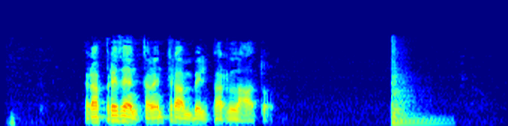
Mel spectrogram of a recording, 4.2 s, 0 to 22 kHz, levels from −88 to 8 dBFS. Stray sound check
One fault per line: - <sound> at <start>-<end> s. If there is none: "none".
- thud at 3.3-3.8 s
